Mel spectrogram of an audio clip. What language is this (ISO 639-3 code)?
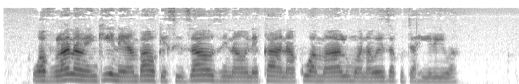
swa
